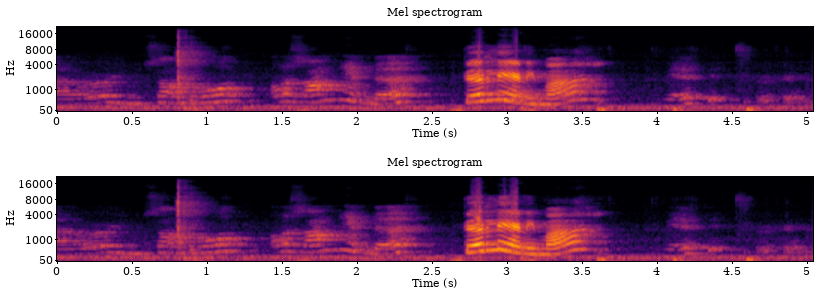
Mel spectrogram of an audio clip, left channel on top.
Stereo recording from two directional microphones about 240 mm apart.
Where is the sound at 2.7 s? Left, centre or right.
Centre.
